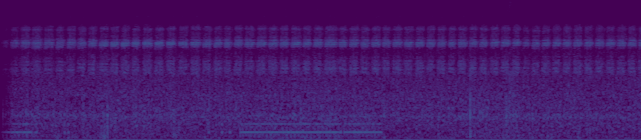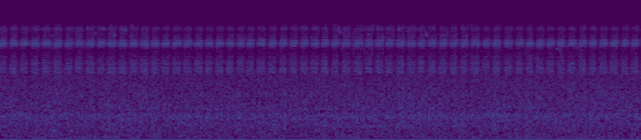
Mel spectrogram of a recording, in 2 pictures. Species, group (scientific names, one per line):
Cicada orni
Cicadidae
